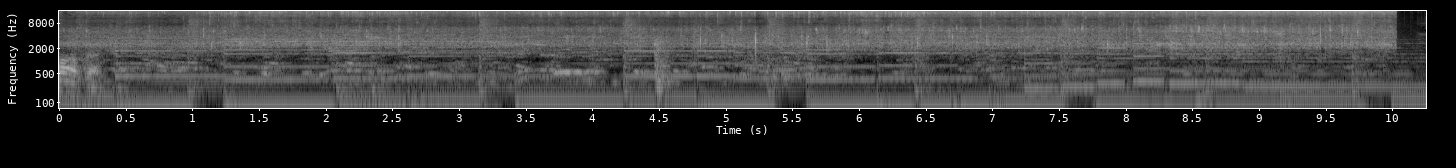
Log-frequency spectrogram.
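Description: Tikki sizzles steadily in hot oil in a kadai wok at a chotpoti stall in Bogura, a continuous loud frying hiss with occasional stirring and clatter, while people talk nearby.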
